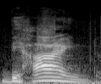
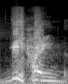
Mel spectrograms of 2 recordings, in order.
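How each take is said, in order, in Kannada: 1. ಎರಡನೇ ಅಕ್ಷರಕ್ಕೆ ಹೆಚ್ಚು ಒತ್ತು ಕೊಡಲಾಗುತ್ತದೆ. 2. ಎರಡನೇ ಅಕ್ಷರಕ್ಕೆ ಹೆಚ್ಚುವರಿ ಒತ್ತು ಇಲ್ಲ. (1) "ಎರಡನೇ ಅಕ್ಷರವನ್ನ ಹೆಚ್ಚು ಒತ್ತಬೇಕು" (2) "ನಾವು ಬಿಯಾಂಡ್, ಬಿಹೈಂಡ್ ಅಂತೀವಿ"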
